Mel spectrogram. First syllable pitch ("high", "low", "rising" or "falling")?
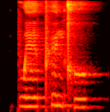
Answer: rising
